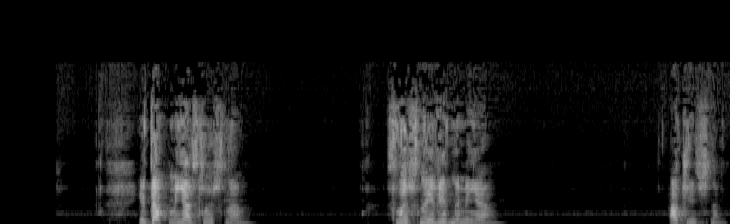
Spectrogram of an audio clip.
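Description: An elderly woman speaks calmly over an online call, in short phrases with pauses.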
